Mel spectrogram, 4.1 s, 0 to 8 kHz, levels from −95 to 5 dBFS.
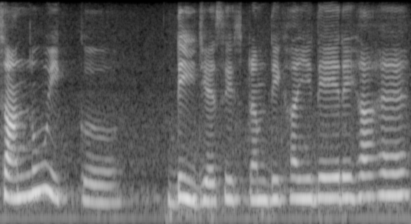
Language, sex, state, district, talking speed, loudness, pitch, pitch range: Punjabi, female, Punjab, Kapurthala, 115 wpm, -18 LUFS, 235 Hz, 220-255 Hz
